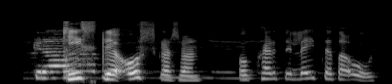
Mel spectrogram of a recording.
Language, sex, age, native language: Icelandic, female, 13, Icelandic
